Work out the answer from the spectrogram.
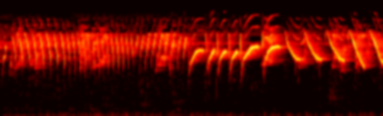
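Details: Canary singing to trigger other canaries: a long, very rapid rolling trill for nearly three seconds, followed by a series of rising whistled slurs and then sweeping downward notes.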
